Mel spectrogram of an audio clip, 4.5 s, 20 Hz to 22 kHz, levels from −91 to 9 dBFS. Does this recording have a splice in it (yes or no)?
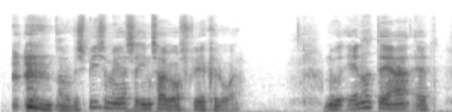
yes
